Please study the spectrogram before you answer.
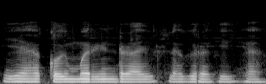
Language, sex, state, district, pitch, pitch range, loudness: Hindi, male, Haryana, Charkhi Dadri, 125 Hz, 120-130 Hz, -17 LUFS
